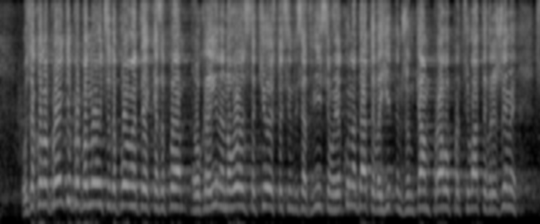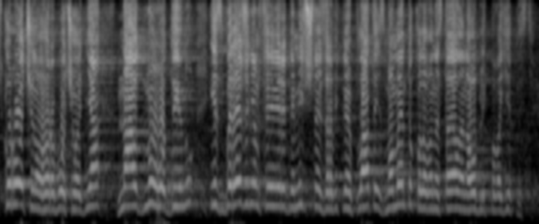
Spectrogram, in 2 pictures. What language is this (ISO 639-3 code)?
ukr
